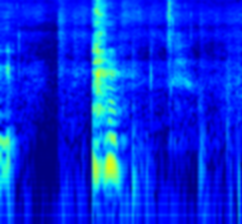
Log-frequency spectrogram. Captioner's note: laughs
